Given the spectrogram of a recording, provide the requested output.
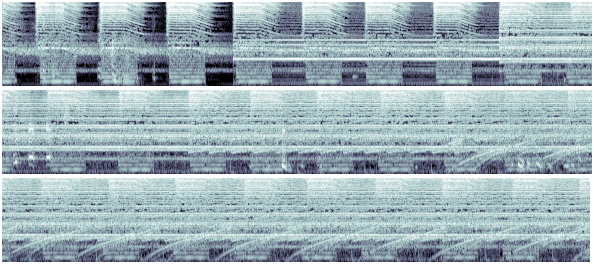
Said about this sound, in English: There you go. That's my alarm clock.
